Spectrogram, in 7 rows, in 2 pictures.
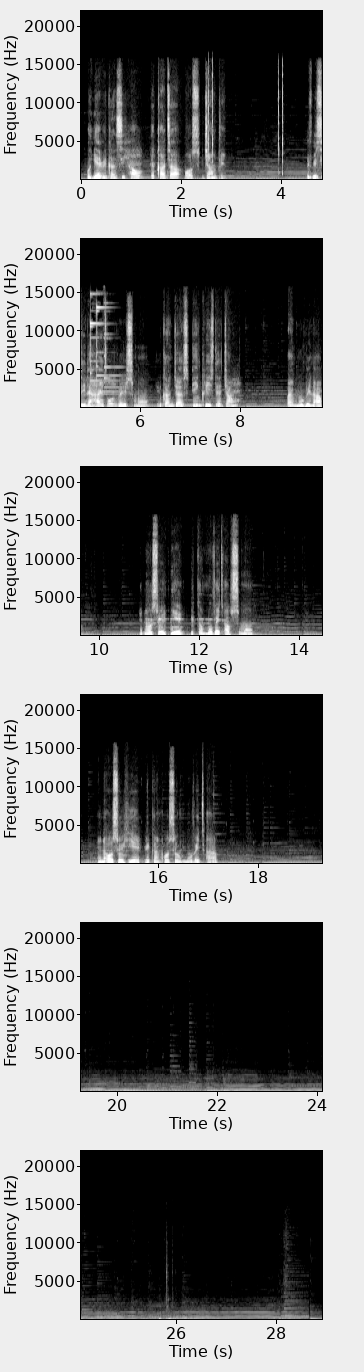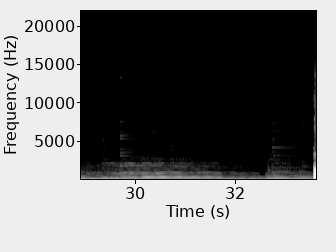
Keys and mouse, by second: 1.1-1.6 shift+drag, 3.3 click, 3.8 shift+drag, 5.5 click, 5.9-7.2 drag, 7.8 shift+drag, 8.6 click, 10.1 click, 11.3 shift+drag, 14.2 click, 14.6-15.8 drag, 16.0 shift+drag, 17.1 click, 20.2 click, 23.9-25.6 drag, 25.7 space, 33.1 space.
